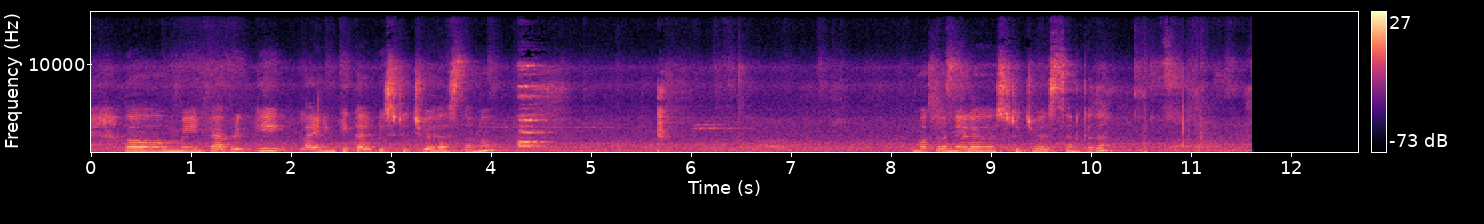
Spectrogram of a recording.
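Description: Cloth rustles softly as it is smoothed and folded by hand.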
